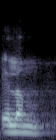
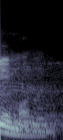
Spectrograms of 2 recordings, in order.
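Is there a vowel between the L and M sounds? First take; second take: yes; no. First: A vowel is heard between the L and M. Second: No vowel is heard between the L and M. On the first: The speaker calls it wrong. "ये भी बाज लोग गलत पढ़ते हैं" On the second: The speaker calls it right. "लाम साकिन है"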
